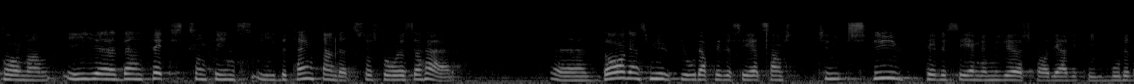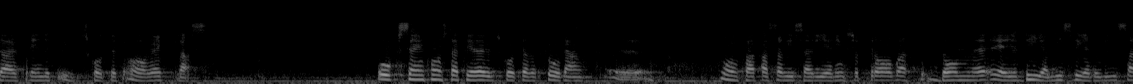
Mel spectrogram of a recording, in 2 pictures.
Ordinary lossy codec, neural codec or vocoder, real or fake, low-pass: none; codec, 16 kHz, 4 kbps, FreqCodec, smaller model; fake; 7.2 kHz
